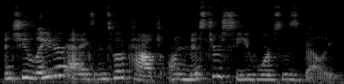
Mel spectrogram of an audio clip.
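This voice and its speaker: A woman reading a children's story aloud with expressive, drawn-out emphasis and short asides. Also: on the high side. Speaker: read-aloud host for children. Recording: echoey room with faint noise.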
